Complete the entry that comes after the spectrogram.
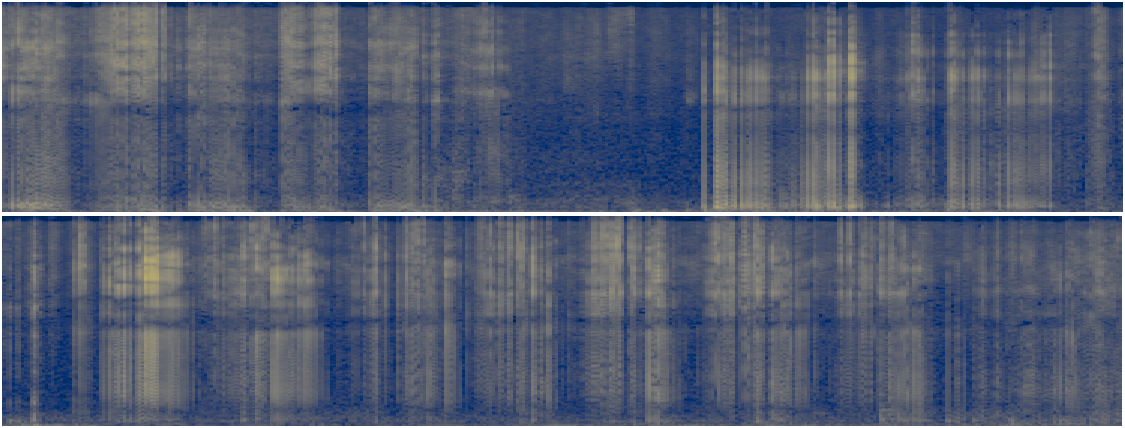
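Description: Fingernails scratch across the ribbed texture of a thin, solid beige plastic rice paddle as it is bent slightly in the hand. The result is a dense, raspy scratching with a bright, hissy edge that comes in uneven bursts, with louder passages around five and eight and a half seconds. Each stroke stops dry, with almost no ring.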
